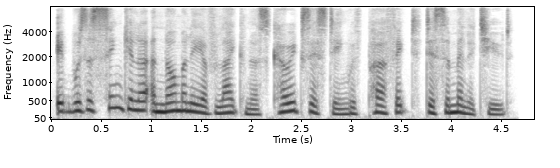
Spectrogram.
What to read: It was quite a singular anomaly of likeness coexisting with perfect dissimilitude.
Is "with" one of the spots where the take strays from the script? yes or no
no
